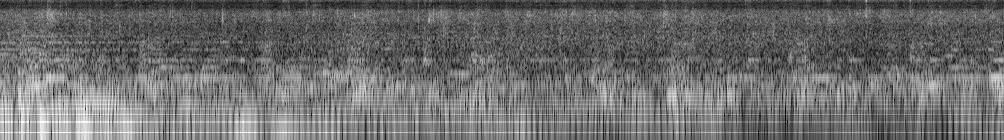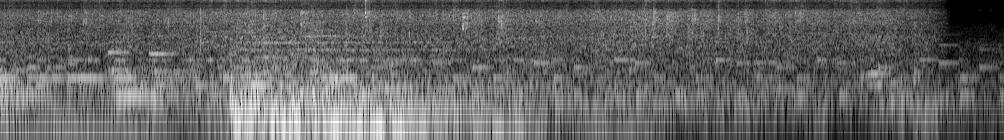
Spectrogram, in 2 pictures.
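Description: Heavy rain pours steadily and loudly during a thunderstorm, a dense unbroken hiss of drops on surfaces that continues without pause before cutting off at the very end.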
